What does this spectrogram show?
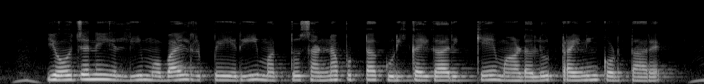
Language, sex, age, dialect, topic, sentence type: Kannada, female, 18-24, Mysore Kannada, banking, statement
